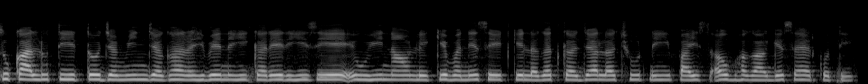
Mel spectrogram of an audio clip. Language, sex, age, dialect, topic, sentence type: Chhattisgarhi, female, 31-35, Western/Budati/Khatahi, banking, statement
